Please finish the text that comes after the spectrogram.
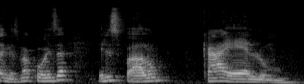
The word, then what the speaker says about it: caelum: de cristo eles realmente a letra c era anunciado como um carro e não como iminente como a gente faz por exemplo chelo então para produzir é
